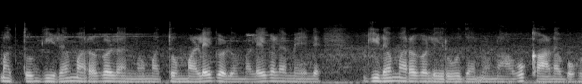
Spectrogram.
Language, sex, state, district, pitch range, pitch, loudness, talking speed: Kannada, female, Karnataka, Belgaum, 125-140 Hz, 130 Hz, -19 LUFS, 105 wpm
